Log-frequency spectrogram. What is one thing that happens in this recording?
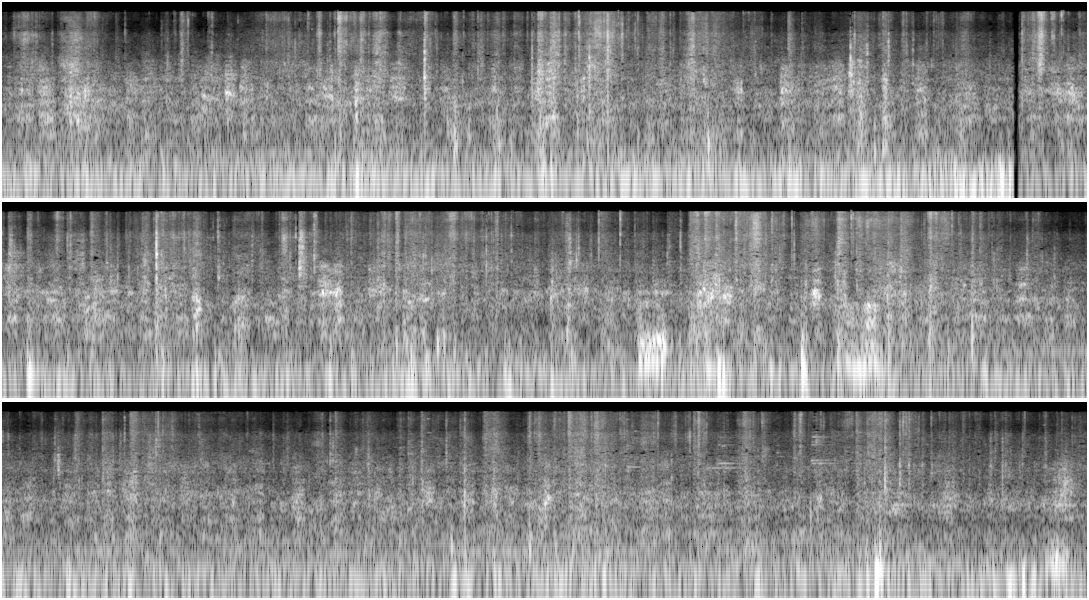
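A dog growls playfully while wrestling.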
